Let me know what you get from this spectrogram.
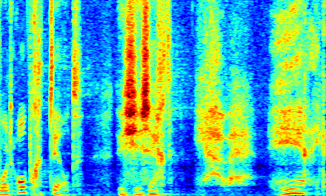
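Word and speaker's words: Yahweh (יהוה): Eentje is, weet je hoe je hem kunt uitspreken? Als je woorden pakt, en heel vaak gebruik je je lippen en je tong, hè? Maar als je Yahweh, als je erover nadenkt hoe je het kunt uitspreken, is als volgt. Yahweh. Je kunt het uitspreken zonder je tong en je lippen op elkaar te doen.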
